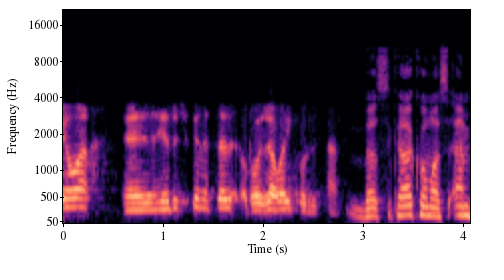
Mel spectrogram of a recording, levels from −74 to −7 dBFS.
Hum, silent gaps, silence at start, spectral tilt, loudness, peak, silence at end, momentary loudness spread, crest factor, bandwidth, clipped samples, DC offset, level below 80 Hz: none; none; 0 s; -6 dB/octave; -22 LUFS; -6 dBFS; 0 s; 12 LU; 16 dB; 11 kHz; under 0.1%; under 0.1%; -66 dBFS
